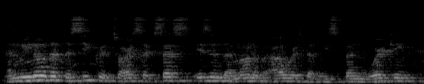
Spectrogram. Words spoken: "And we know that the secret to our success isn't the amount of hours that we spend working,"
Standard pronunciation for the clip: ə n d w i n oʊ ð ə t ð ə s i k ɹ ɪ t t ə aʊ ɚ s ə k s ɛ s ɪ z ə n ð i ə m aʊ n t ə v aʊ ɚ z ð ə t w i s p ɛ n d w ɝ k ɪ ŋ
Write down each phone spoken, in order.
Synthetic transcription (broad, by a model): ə n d w i n oʊ ð ə t ð ə s i k ɹ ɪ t t ə aʊ ɚ s ə k s ɛ s ɪ z ə n ð i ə m aʊ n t ə v aʊ ɚ z ð ə t w i s p ɛ n d w ɝ k ɪ ŋ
